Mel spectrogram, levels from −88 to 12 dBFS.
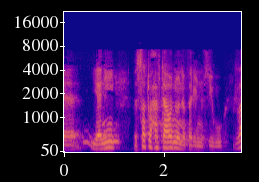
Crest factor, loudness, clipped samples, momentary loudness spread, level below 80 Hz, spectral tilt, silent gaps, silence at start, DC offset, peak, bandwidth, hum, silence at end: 20 dB; -25 LUFS; under 0.1%; 17 LU; -72 dBFS; -4 dB/octave; none; 0 s; under 0.1%; -6 dBFS; 7.6 kHz; none; 0 s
